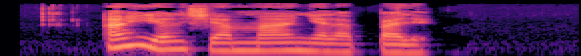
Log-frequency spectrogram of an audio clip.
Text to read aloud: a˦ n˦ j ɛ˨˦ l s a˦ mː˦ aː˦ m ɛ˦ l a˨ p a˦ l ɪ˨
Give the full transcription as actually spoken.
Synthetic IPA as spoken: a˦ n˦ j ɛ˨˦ l ʃ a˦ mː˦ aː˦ ɲ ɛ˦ l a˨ p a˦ l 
